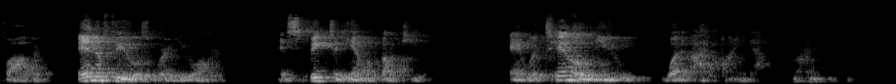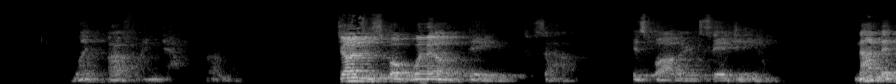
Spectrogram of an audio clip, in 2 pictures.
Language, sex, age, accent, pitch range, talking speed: English, male, 60-79, American, 210-245 Hz, 135 wpm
